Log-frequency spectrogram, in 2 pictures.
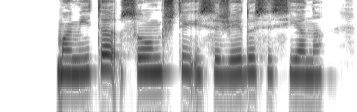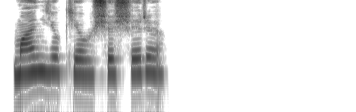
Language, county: Lithuanian, Marijampolė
